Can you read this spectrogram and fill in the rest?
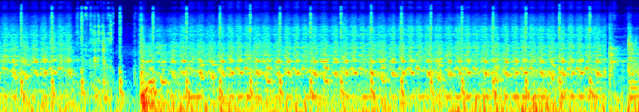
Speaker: Well, the previous owner told me that he just would only have backfires and it just was not trying to start at all. And it ended up being the distributor.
